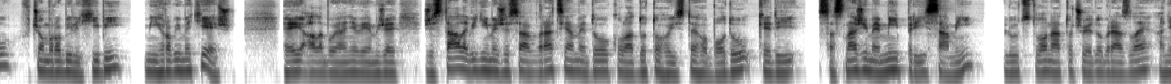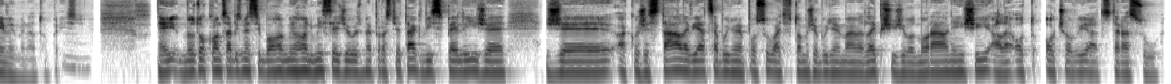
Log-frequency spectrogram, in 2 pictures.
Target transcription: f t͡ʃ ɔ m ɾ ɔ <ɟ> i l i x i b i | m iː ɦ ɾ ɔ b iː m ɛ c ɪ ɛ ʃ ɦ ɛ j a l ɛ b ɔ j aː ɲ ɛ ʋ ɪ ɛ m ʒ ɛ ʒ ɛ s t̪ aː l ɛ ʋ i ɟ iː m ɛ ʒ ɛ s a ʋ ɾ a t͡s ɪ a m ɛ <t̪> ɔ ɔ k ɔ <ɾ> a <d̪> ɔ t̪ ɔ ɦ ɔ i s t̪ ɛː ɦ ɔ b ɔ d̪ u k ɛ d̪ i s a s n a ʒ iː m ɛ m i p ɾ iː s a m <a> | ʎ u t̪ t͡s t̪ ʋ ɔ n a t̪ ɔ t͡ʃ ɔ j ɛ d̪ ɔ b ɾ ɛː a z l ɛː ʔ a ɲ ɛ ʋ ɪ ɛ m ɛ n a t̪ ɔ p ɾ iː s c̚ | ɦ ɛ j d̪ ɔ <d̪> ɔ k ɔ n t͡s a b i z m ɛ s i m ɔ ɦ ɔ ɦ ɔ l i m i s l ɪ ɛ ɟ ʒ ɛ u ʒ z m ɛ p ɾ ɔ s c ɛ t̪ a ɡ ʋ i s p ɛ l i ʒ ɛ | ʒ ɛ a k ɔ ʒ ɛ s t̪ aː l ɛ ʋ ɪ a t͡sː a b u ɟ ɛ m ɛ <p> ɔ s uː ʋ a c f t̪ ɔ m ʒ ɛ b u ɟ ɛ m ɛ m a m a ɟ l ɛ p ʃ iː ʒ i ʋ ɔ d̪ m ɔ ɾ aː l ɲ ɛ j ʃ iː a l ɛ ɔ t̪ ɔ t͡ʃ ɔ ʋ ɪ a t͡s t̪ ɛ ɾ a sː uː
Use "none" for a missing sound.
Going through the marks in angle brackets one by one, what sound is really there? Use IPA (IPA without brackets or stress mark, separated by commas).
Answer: b, d̪, l, d̪, i, d̪, p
